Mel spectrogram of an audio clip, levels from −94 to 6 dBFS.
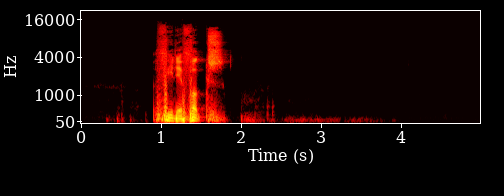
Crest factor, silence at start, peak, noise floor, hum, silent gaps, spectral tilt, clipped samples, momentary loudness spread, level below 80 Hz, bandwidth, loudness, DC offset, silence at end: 24 dB; 0.95 s; -6 dBFS; -88 dBFS; none; none; -5.5 dB/octave; under 0.1%; 16 LU; -50 dBFS; 13.5 kHz; -25 LUFS; under 0.1%; 3.2 s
